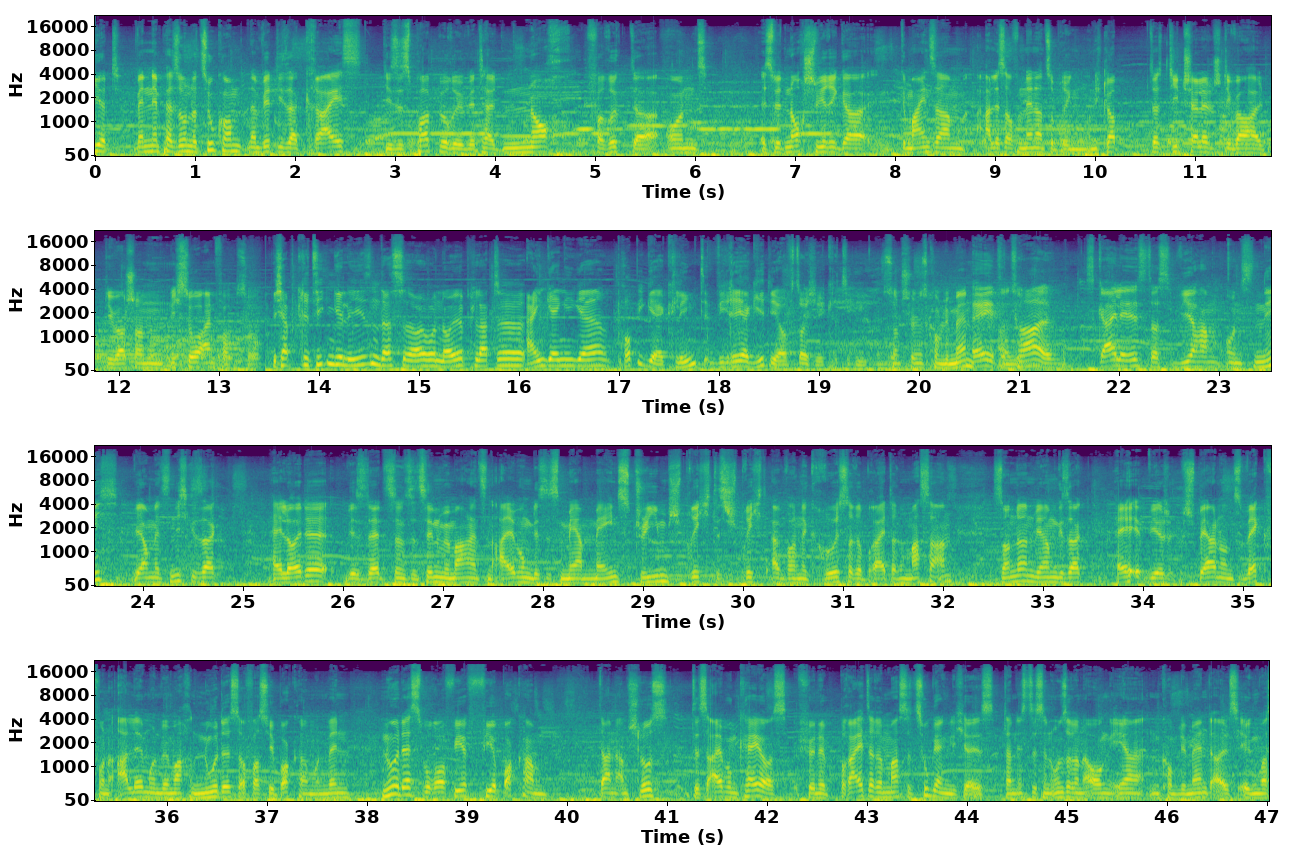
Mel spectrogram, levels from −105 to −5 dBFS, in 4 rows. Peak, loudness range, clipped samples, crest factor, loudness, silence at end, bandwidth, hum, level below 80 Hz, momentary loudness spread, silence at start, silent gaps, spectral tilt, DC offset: 0 dBFS; 2 LU; under 0.1%; 12 dB; -13 LUFS; 0 s; 20 kHz; none; -20 dBFS; 5 LU; 0 s; none; -5 dB/octave; under 0.1%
